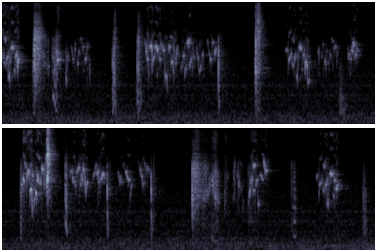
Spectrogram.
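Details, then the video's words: Pet budgerigar, a talking parakeet, chattering with rapid bursts of scratchy chirps, clicks and warbled notes around the upper register, short broadband clicks between phrases, in a quiet indoor setting. "Talking Parakeet"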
